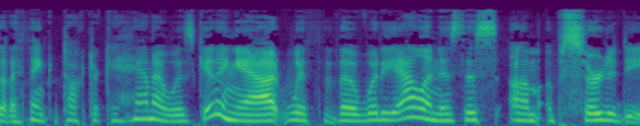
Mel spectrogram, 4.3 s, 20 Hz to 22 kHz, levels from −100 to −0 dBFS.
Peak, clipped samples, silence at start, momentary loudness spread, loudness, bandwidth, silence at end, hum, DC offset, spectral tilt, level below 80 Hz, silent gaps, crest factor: -4 dBFS; under 0.1%; 0 s; 11 LU; -25 LUFS; 16 kHz; 0 s; none; under 0.1%; -3 dB/octave; -56 dBFS; none; 22 dB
